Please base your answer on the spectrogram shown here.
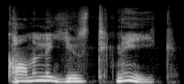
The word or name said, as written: commonly used technique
